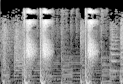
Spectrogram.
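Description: Film fight sound effects: three hard whacks, about half a second in, just under a second in and near the end, over sustained dramatic music.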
